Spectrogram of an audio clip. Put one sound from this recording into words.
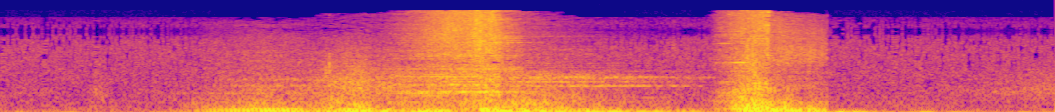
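A deep booming whoosh swells and then cuts off sharply.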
